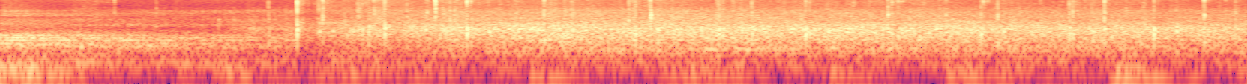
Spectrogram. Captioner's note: applause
